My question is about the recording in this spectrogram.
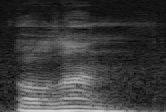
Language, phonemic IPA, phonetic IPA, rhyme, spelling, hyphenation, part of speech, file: Turkish, /oːˈɫan/, [o̞ːˈɫ̪ɑn̪], -an, oğlan, oğ‧lan, noun, Tr tr oğlan.ogg
- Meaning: 1. boy, male child 2. youth, young man 3. knave, jack in playing cards 4. catamite 5. a male servant 6. womb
